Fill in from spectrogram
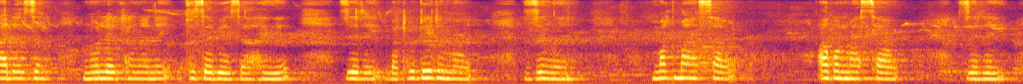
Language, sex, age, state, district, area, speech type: Bodo, female, 30-45, Assam, Udalguri, rural, spontaneous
